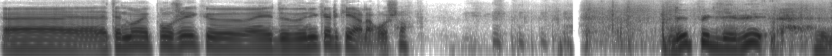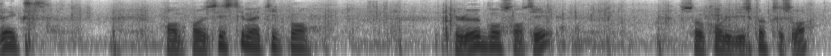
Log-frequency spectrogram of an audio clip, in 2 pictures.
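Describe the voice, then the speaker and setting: A man's voice: mid-range voice, animated, normal speed, long pauses, background noise. A man with a slight cold, narrating a casual walking vlog on forest trails, chatty and rambling with many fillers and wry jokes. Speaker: vlogger walking with his dog.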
